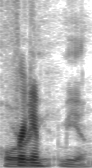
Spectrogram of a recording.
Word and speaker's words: Horimiya: Because one of the main characters is Miyamura, and the other character is Hori, and it's their names. – Horimiya.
